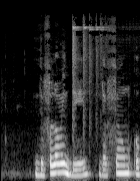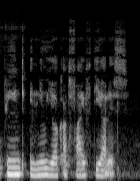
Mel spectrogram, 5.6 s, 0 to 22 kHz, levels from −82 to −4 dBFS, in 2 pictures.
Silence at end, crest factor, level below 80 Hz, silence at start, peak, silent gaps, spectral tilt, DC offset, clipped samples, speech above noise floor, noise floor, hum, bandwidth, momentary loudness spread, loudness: 0.35 s; 16 dB; -56 dBFS; 0.7 s; -4 dBFS; none; -7.5 dB/octave; under 0.1%; under 0.1%; 34 dB; -52 dBFS; none; 15 kHz; 13 LU; -19 LUFS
